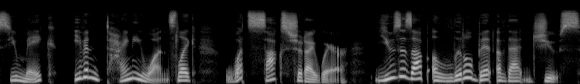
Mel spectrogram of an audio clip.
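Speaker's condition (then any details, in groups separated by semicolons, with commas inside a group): No condition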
